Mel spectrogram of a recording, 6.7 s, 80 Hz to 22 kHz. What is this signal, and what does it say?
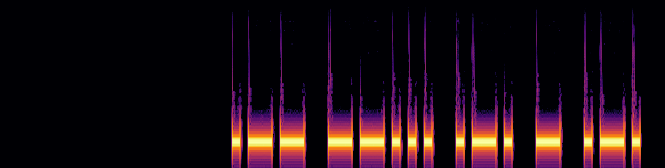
Morse code, heard as a keyed tone, about 15 wpm, 700 Hz. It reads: W7RTR
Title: USA Call Signs - 5 Characters - Repeated 3x - 15wpm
